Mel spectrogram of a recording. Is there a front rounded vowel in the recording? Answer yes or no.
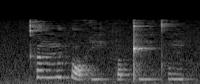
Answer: no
